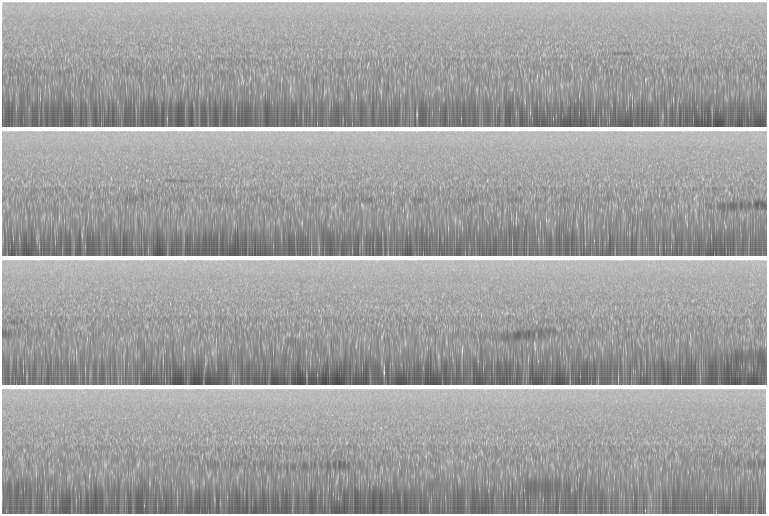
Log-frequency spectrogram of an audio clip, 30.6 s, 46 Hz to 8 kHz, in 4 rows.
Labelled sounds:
9.3	9.5	humpback whale, 0.96 to 1.1 kHz

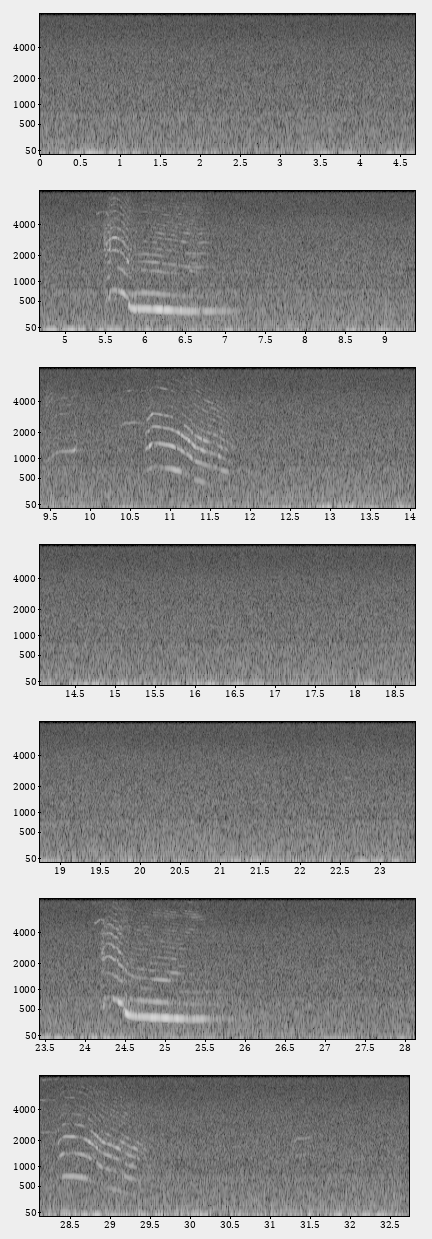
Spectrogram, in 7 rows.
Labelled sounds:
5.4	6.8	killer whale, Bigg's (transient), 1.3 to 3.1 kHz
9.5	12.7	killer whale, Bigg's (transient), 0.80 to 3.2 kHz
24.2	25.5	killer whale, Bigg's (transient), 1.2 to 6.1 kHz
28.3	29.4	killer whale, Bigg's (transient), 0.83 to 2.6 kHz
31.3	31.5	killer whale, Bigg's (transient), 2.0 to 2.2 kHz

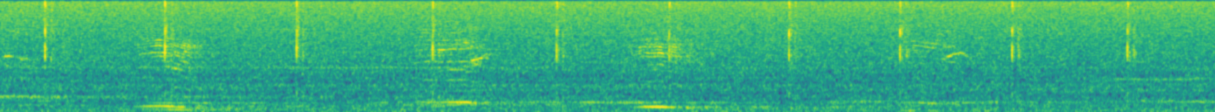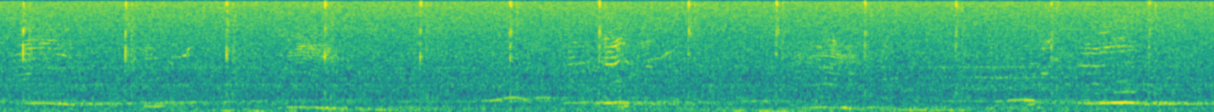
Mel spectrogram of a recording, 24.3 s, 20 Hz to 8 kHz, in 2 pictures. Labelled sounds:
1.4	1.7	humpback whale, 1.8 to 1.9 kHz
4.3	5.0	humpback whale, 1.3 to 2.2 kHz
6.4	6.8	humpback whale, 1.7 to 2.2 kHz
9.1	9.7	humpback whale, 1.5 to 2.3 kHz
12.4	12.6	humpback whale, 1.9 to 2.2 kHz
15.1	15.4	humpback whale, 2.0 to 2.3 kHz
18.6	18.9	humpback whale, 1.5 to 2.0 kHz
20.4	20.6	humpback whale, 1.6 to 1.8 kHz
22.9	23.5	humpback whale, 1.2 to 2.3 kHz

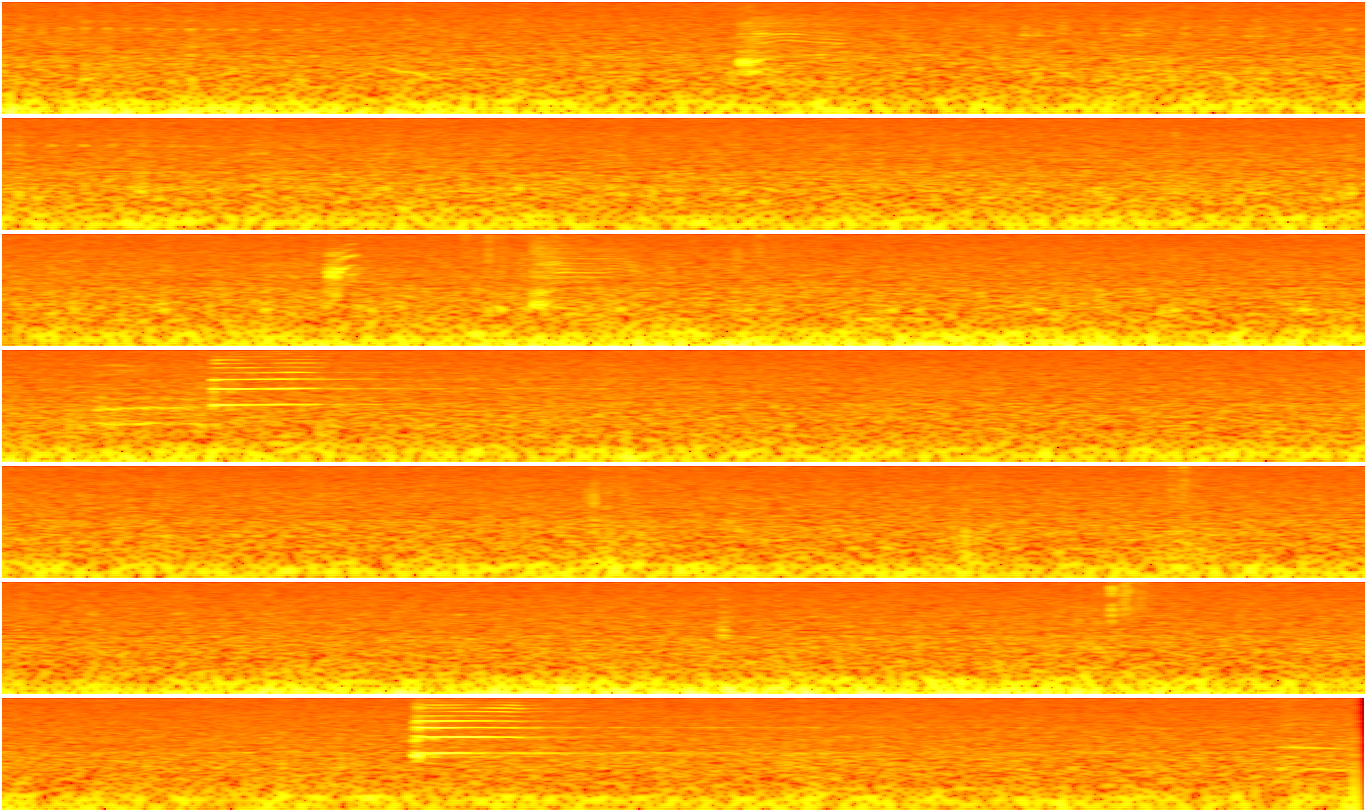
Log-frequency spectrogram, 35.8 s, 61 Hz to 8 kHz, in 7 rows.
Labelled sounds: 2.8	3.2	killer whale, northern resident, G clan, call N41, 1.2 to 2.1 kHz
12.3	12.6	killer whale, northern resident, G clan, call N41, 2.6 to 2.8 kHz
16.1	16.6	killer whale, northern resident, G clan, call N24ii, 1.2 to 7.5 kHz
32.2	32.8	killer whale, northern resident, G clan, call N24ii, 1.3 to 6.7 kHz
35.5	35.7	killer whale, northern resident, G clan, call N24ii, 0.83 to 1.1 kHz

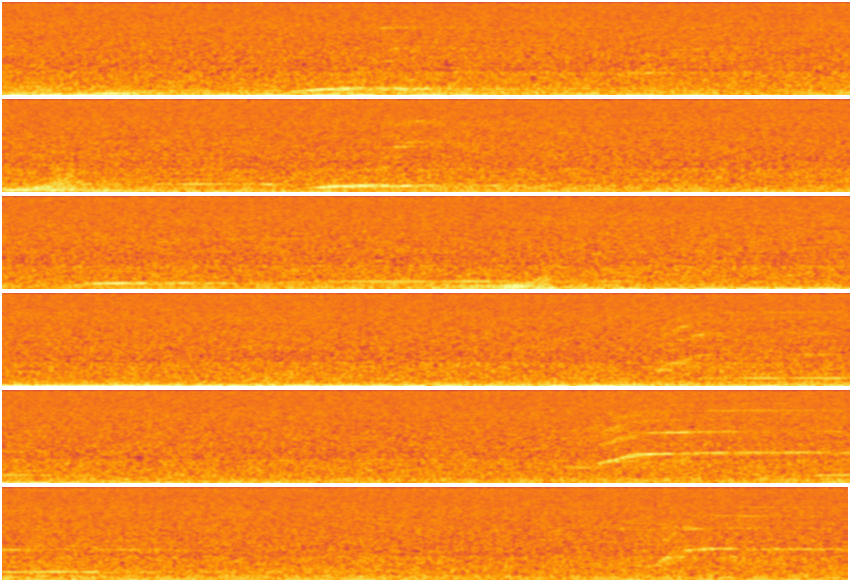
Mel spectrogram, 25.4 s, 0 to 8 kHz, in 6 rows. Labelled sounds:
1.9	2.1	humpback whale, 3.3 to 3.4 kHz
20.0	20.9	humpback whale, 0.80 to 4.1 kHz
24.6	25.1	humpback whale, 0.90 to 3.1 kHz

